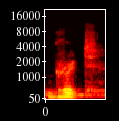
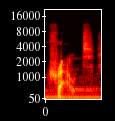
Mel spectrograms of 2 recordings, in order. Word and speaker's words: gruit: pronounce it that way a more authentic pronunciation as much as this midwesterner can do would be something closer to kraut so like kraut and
